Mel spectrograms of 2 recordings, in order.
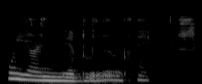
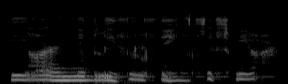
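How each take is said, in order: First: Said in the usual way. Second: Soft, breathy pet talk. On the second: Real, not acted. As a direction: whisper sweetly to a pet. Baby talk to bird.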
